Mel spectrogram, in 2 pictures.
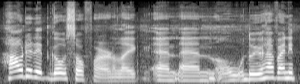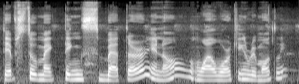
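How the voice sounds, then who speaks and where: A woman's voice: medium pitch, expressive, normal speed, hardly any pauses. A woman interviewing a guest outdoors by the beach, friendly and hesitant with many fillers. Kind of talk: casual interview.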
